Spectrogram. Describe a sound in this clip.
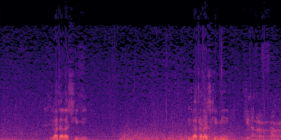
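A young man speaks urgently at close range.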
